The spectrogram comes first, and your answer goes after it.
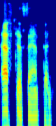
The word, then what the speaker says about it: astaxanthin: a t h i astaxanthin that's how you say it after santan so yeah put that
